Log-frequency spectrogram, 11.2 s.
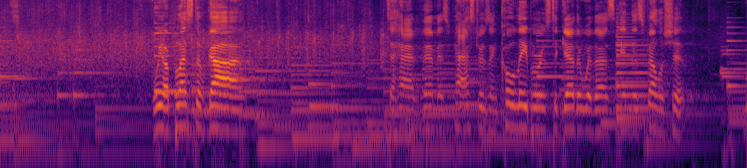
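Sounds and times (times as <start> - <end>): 
audience applauding with hand claps: 0.0 - 7.2
speech: 2.3 - 3.9, 5.8 - 10.4.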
